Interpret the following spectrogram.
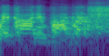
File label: reconnoiter search, vo combine suppressor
